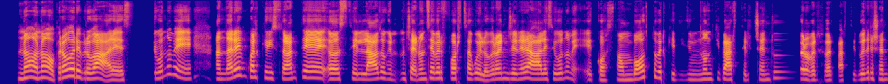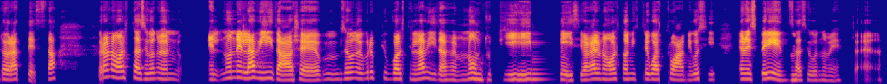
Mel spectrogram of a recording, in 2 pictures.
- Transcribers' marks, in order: "cioè" said as "ceh"; unintelligible speech; "cioè" said as "ceh"; "cioè" said as "ceh"; distorted speech; "cioè" said as "ceh"
- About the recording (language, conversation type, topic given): Italian, unstructured, Hai mai provato un cibo che ti ha davvero sorpreso?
